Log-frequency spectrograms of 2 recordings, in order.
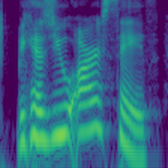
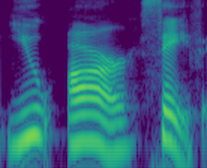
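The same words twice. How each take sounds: First: Said in the usual way. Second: "you are safe" drawn out slowly, every word weighted; slow emphasis. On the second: Shown as a demonstration.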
